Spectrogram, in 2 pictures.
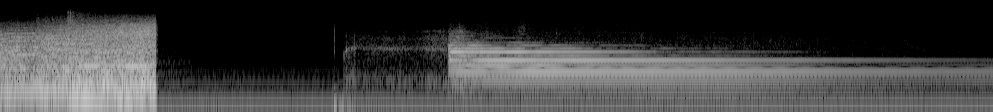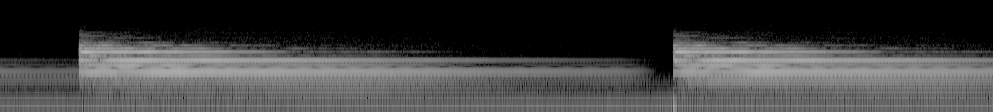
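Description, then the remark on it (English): A large church bell tolls three times at slow, even intervals, each strike ringing out loudly and fading gradually, after a brief burst of noise at the start. No one speaks. “Why did we play the bell tolling?”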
